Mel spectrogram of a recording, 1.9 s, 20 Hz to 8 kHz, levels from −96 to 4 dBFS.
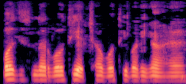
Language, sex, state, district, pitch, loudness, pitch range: Hindi, male, Bihar, Araria, 120 Hz, -20 LUFS, 115-125 Hz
